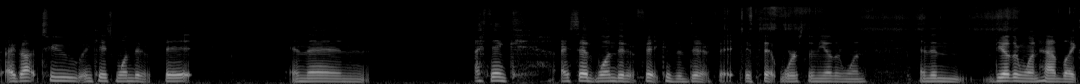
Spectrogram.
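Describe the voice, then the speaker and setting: A man's voice: medium pitch, moderate pace, a little mellow. A tired man rambling casually through a vlog update about his online store, with lots of fillers and restarts. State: tired, yawning. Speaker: online seller vlogger.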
